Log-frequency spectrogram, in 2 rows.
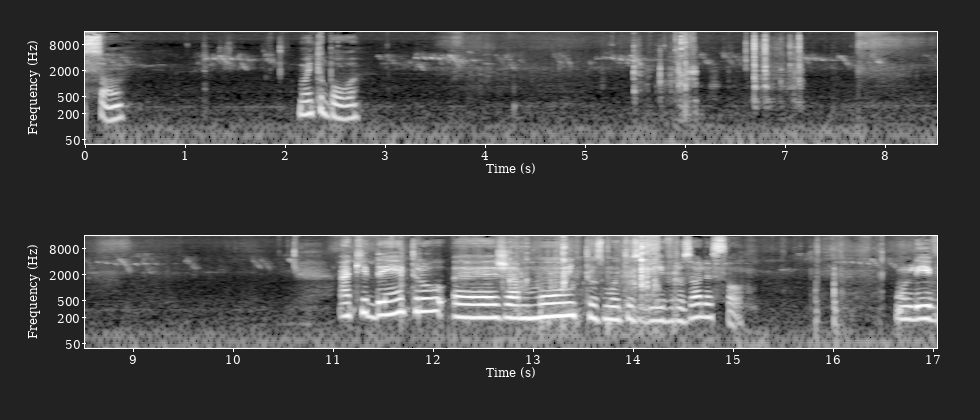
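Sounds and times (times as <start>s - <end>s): faint bird chirps: 0.1s - 11.8s.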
